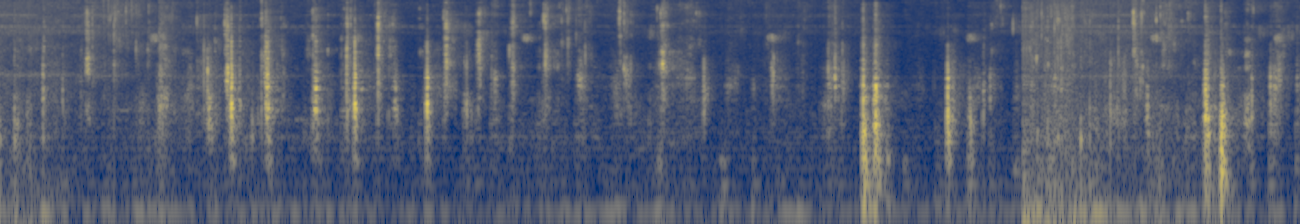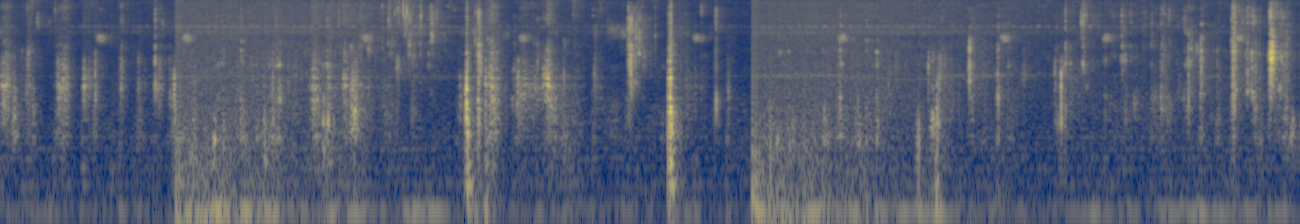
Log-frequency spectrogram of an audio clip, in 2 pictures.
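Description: Close-up eating sounds: chewing and wet lip-smacks of a person eating rice and fish curry by hand, with many quick mouth clicks and fingers squishing and scraping rice together on a plastic plate.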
